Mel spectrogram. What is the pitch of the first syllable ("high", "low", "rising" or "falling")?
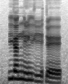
high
